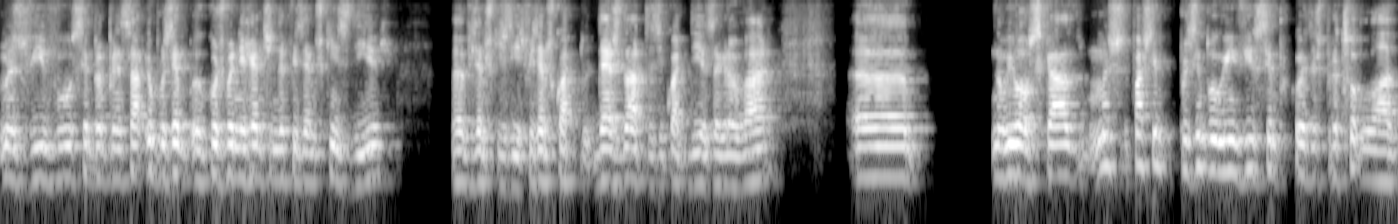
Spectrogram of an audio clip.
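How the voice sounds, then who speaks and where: Fairly high male voice in a central Portuguese accent, ordinary pitch variation, moderate pace and audible room echo. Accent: European Portuguese, Coimbra. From Coimbra, Portugal; Portugal. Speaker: musician, drummer; podcast guest. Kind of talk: interview answer. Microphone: video call.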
